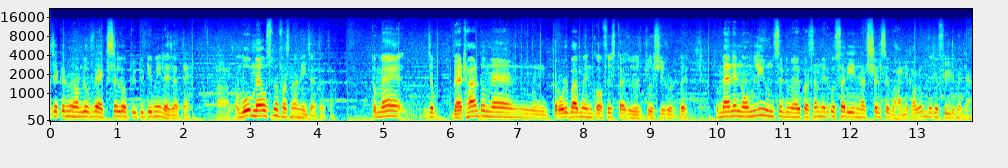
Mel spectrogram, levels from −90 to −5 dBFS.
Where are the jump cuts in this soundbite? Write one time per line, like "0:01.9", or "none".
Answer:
none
